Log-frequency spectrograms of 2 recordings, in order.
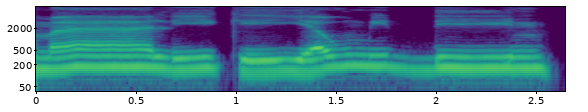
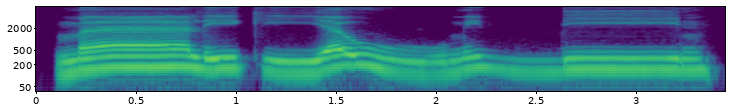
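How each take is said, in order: First: The sound is choppy and does not flow. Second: The sound flows but is pushed out forcefully. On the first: "kurang mengalir" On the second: "betul ngalir, cuman dihentak, nggak lembut"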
